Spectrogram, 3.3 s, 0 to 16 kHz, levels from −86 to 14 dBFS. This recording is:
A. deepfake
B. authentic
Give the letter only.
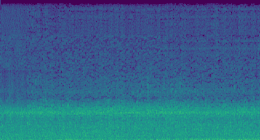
B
